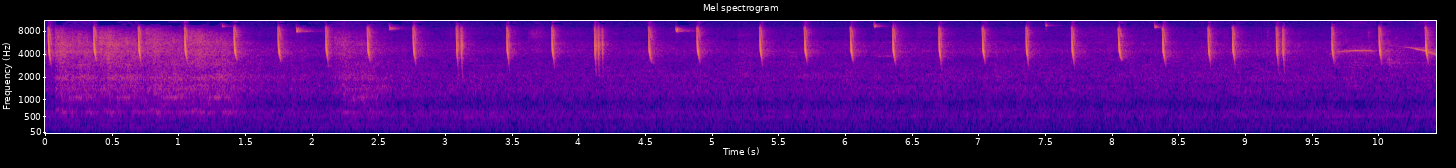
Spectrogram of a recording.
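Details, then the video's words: Hummingbird in Brazil giving a long run of sharp, high chips at about three per second, with occasional faint thin squeaks in between. "som de beija flor-hummingbird sound"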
